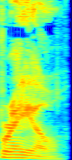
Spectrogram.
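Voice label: "braille", US English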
